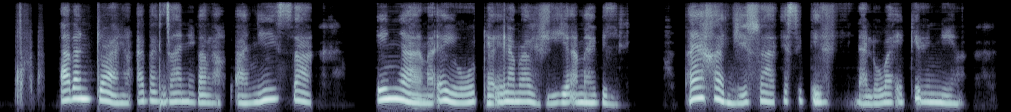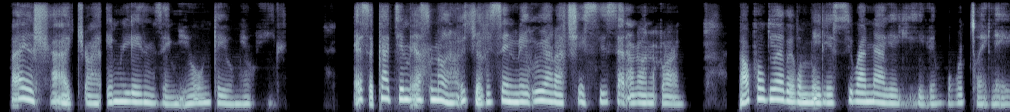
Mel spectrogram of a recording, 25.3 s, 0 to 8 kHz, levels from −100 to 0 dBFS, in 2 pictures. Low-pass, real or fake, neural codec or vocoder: 7.2 kHz; fake; codec, 16 kHz, 1 kbps, FunCodec, trained on LibriTTS, 50 frames a second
